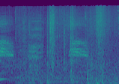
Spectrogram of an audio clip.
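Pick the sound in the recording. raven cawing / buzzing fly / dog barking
raven cawing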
